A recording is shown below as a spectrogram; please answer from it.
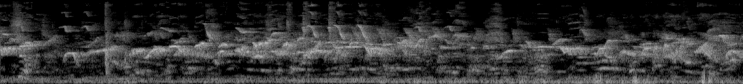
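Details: Young White-rumped shama, a training lure recording: a busy cascade of sweet whistles, short chips and trilled phrases that runs nonstop, with light background rumble.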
